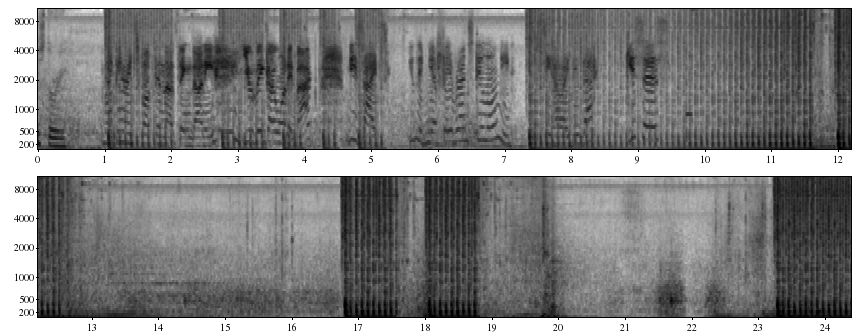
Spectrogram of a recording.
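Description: A heavy machine gun fires rapid bursts close by.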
